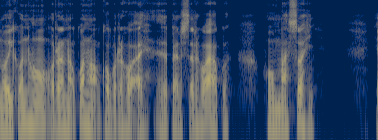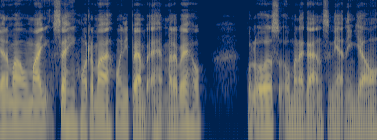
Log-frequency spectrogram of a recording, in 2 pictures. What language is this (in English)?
Central Pame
